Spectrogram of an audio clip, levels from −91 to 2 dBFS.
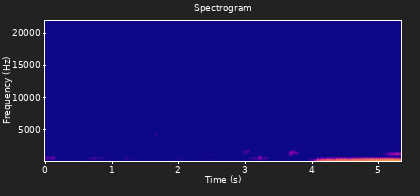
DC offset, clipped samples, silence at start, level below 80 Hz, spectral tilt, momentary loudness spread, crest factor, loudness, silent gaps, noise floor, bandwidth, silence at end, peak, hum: under 0.1%; under 0.1%; 4.1 s; -46 dBFS; -15 dB/octave; 12 LU; 20 dB; -31 LUFS; none; under -90 dBFS; 1.5 kHz; 0 s; -16 dBFS; none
